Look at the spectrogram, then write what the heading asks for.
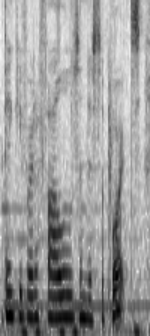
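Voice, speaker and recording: A woman doing a soft, unhurried ASMR reading of a novel, with small stumbles and restarts. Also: medium pitch, little pitch movement, gravelly. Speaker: streamer reading a novel aloud. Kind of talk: ASMR audiobook-style reading.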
